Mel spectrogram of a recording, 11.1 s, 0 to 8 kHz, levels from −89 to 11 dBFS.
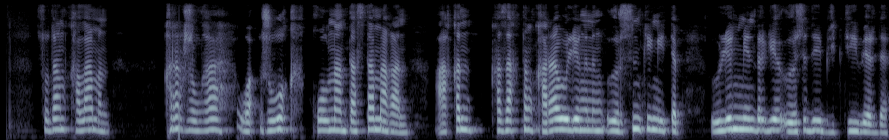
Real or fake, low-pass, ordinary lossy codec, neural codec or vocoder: real; 7.2 kHz; none; none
